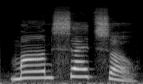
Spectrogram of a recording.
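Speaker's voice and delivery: put-on high, loud kid voice insisting; a stubborn little girl; high insistent little sister. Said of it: "said D W".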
